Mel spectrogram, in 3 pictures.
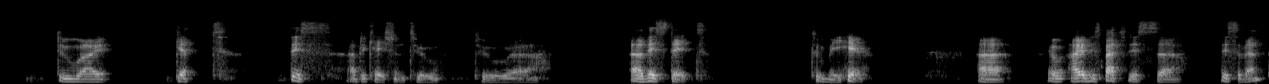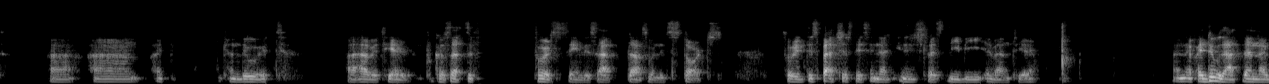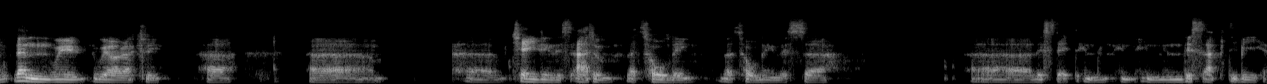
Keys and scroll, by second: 22.9 ctrl+Return.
